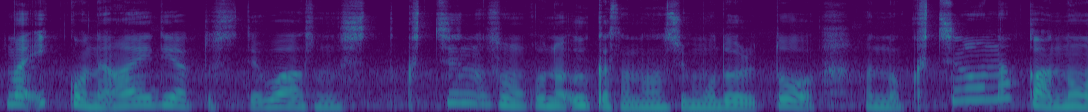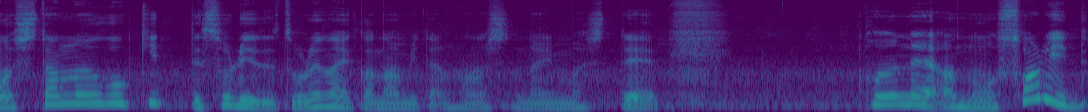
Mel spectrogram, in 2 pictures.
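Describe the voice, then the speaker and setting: A woman's voice: fairly low pitch, big pitch swings, a little fast, slight background noise. A woman in her twenties hosting a solo podcast, chatting casually and reading listener mail, with many filler words. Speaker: podcast host.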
